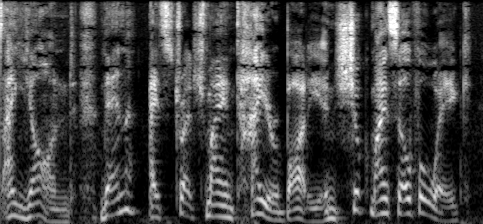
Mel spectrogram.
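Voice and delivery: plain reading voice

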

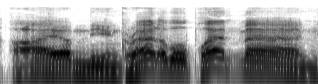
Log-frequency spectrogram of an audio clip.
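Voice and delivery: slow, drawn-out mock-heroic proclamation; hammed-up monster declaration; bold superhero voice. A narrator's reading. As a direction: boom it out slowly like a zombie-like superhero. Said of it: "trying to make his voice sound bold and deep".

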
